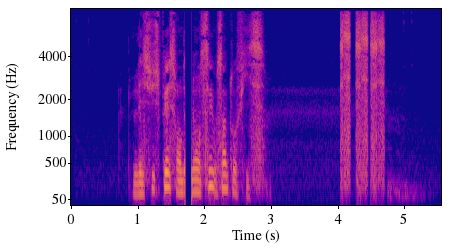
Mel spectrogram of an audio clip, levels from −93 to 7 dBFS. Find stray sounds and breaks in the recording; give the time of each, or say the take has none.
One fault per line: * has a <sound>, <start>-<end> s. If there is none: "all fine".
* has a dropout, 1.7-1.8 s
* has a laugh, 4.0-4.7 s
